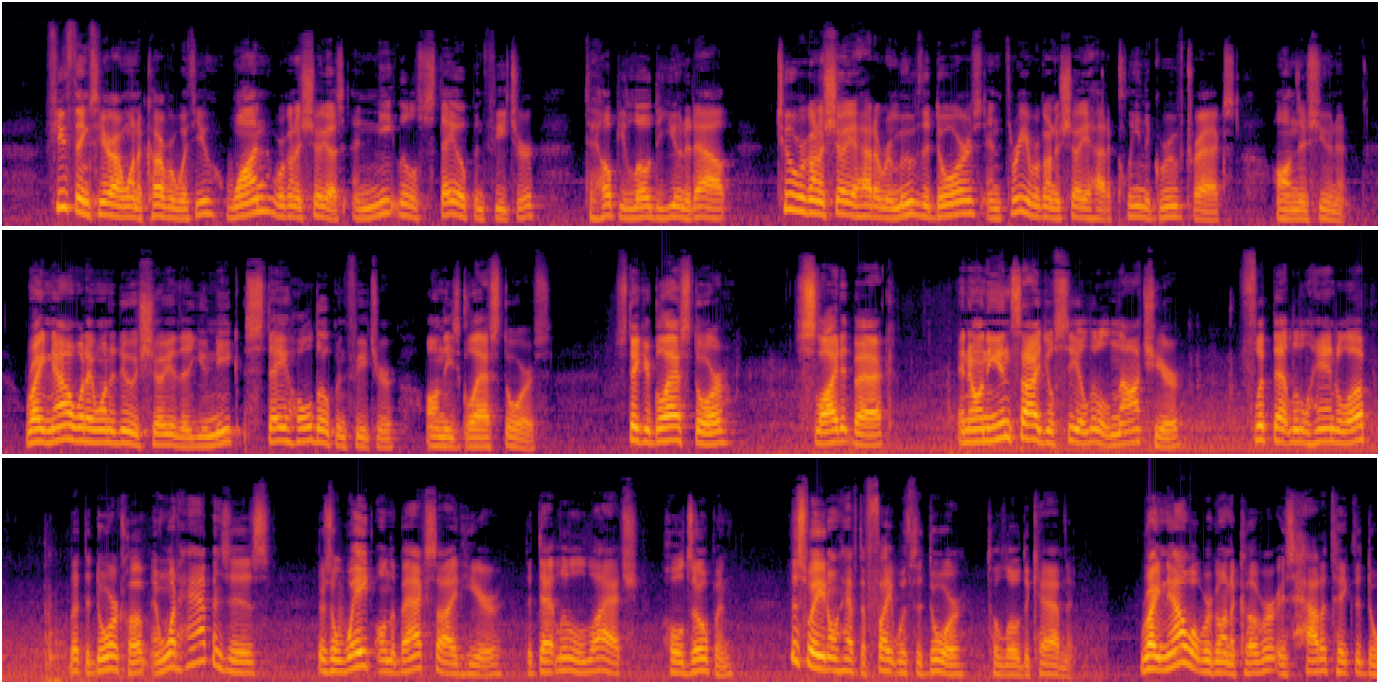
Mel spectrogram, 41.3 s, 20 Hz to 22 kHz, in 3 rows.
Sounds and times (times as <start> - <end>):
Speech: 0.5 - 19.3, 19.9 - 21.1, 21.7 - 22.7, 23.3 - 25.6, 26.2 - 27.4, 28.2 - 38.3, 38.9 - 41.2.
